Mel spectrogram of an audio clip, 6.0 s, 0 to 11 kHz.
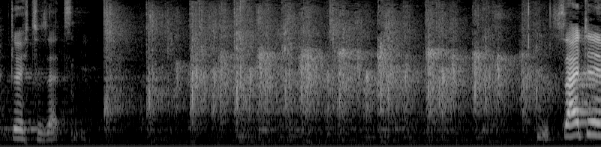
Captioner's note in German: Beifall BÜNDNIS 90/DIE GRÜNEN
